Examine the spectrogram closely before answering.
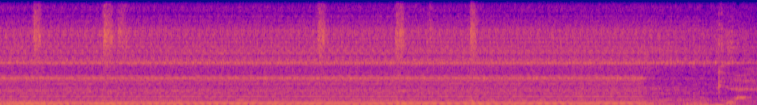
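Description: Electric potter's wheel motor running with a steady whine, then slowing to a stop with falling pitch about six and a half seconds in. A few light taps of hands on the upside-down leather-hard clay bowl as it is centred on the spinning wheel head.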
